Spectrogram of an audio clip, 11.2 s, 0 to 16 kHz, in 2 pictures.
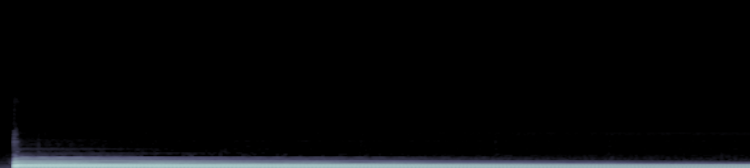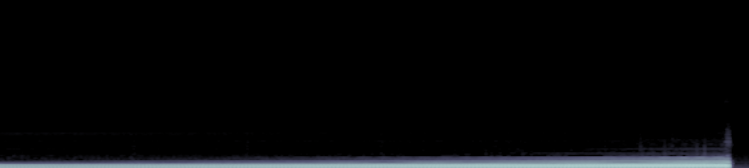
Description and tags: Some more Rhodes that goes forwards and backwards.
rhodes, Continuum-5, atmosphere, ambient, reverse, electric-piano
